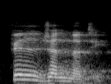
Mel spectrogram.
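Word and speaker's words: في الجنة: But what's going to happen is you're going to pronounce fi al-jannati short. So you're going to pronounce this fil jannati.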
